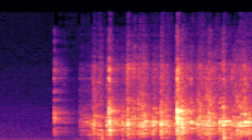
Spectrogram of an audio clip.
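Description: A utensil stirs teriyaki sauce of sake, mirin and sugar in a bowl, making a brisk, continuous clinking and scraping close by that starts abruptly after a short silence.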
